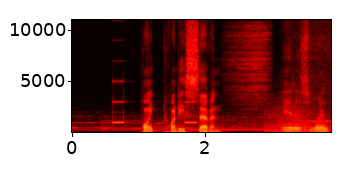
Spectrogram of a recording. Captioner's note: static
